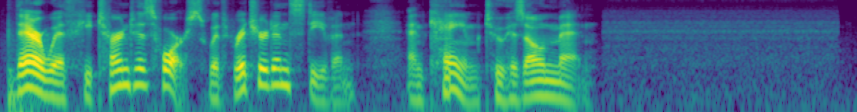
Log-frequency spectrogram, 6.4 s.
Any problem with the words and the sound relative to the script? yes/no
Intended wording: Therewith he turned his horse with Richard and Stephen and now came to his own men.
yes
